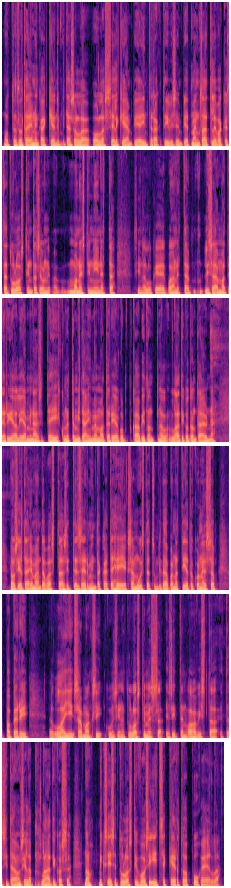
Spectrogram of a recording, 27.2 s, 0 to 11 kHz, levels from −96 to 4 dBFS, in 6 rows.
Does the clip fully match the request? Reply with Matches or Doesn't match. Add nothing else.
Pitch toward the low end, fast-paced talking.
Matches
